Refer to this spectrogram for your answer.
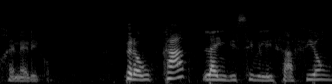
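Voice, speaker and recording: Speaking at a fairly slow pace, a woman with an Andalusian accent has lively intonation and an animated tone. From Andalusia, Spain. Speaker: author and speaker on non-sexist language. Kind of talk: conference talk.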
